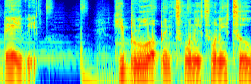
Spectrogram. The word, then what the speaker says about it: D4VD: David Burke was born in Queens, New York, but grew up in Houston, Texas, and went by the stage name D4VD, pronounced David.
